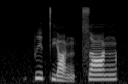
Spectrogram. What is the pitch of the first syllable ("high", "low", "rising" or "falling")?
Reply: high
